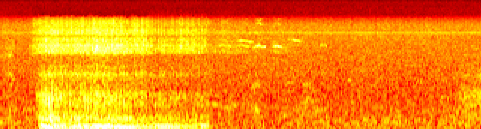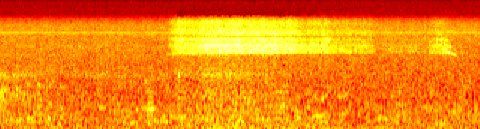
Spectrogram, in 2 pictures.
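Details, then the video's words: Diesel, a pet dog, snoring: a long low rattling snore with a buzzy, harmonic drone lasting about two seconds, a quiet pause, then a softer hissing breath. "Diesel snoring"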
